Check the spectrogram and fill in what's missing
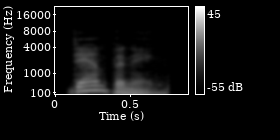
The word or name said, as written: dampening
